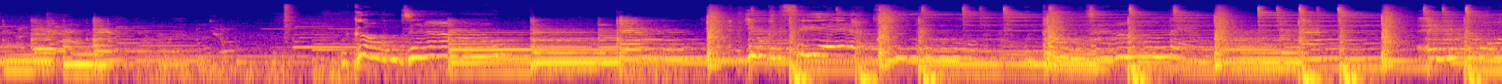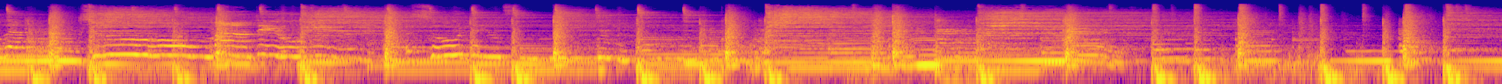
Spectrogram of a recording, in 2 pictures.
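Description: Live band playing a song on electric guitar and drum kit, with a bending melody line running over it from about four seconds in.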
